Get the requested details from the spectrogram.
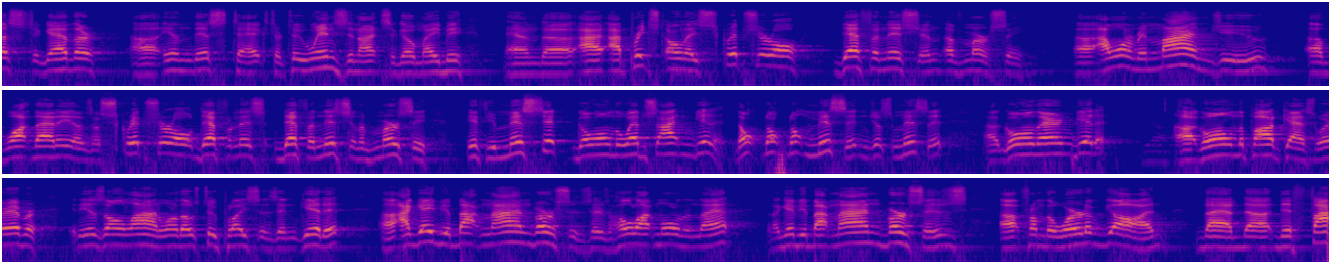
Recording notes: A message preached at Crossroads Baptist Church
